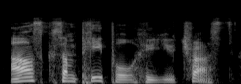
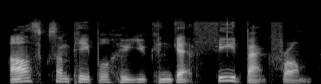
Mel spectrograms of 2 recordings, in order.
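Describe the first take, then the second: First: "Ask some people who you trust" slow, falling firmly at the end; command tonality. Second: "Ask some people who you can get feedback from" rising at the end; questioning tonality. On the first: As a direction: finish it down like an instruction. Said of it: "Command tonality goes down at the end". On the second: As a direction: let it lift like a question. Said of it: "A questioning tonality is something that goes up at the end". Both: Shown as a demonstration.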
